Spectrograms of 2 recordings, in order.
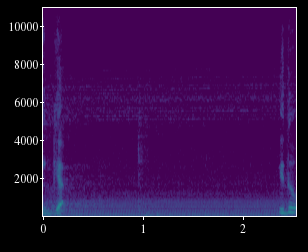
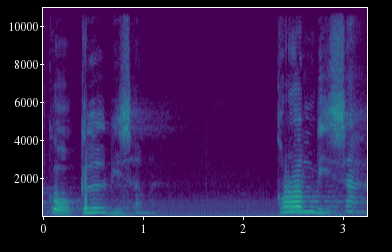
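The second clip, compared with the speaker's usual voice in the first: normal talking voice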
